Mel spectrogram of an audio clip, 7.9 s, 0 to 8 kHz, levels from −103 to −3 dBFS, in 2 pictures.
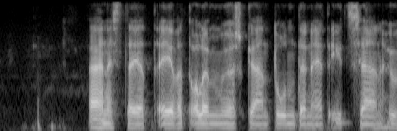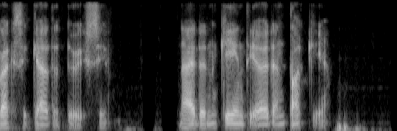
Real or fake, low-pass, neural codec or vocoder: fake; 7.2 kHz; codec, 16 kHz, 8 kbps, FunCodec, trained on Chinese and English, 25 frames a second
